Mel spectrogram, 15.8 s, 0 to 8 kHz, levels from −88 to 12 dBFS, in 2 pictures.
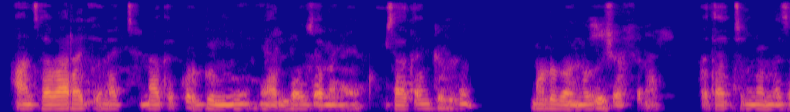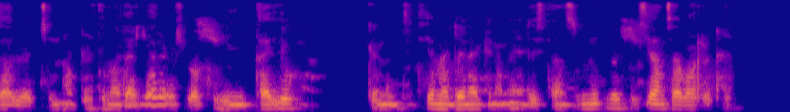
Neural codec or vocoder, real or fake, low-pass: codec, 16 kHz, 2 kbps, FreqCodec, larger model; fake; 7.2 kHz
